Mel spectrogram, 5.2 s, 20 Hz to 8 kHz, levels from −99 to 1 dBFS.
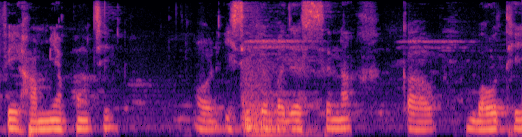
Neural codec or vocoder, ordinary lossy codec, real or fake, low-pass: none; none; real; none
